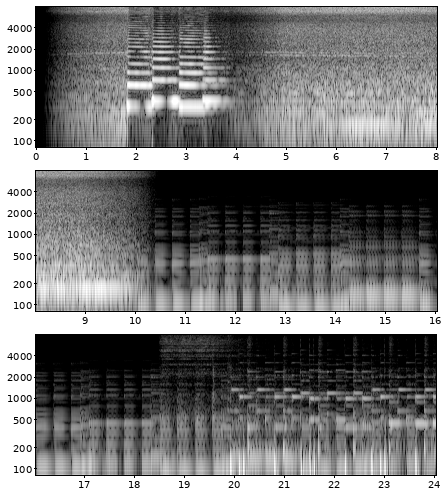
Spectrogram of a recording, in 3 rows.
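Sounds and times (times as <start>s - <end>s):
train engine and wheels on rails: 0.2s - 10.4s
two-tone train horn: 0.6s - 7.2s.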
